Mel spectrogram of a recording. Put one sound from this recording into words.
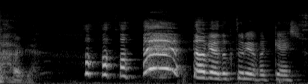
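A woman laughs heartily close by.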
